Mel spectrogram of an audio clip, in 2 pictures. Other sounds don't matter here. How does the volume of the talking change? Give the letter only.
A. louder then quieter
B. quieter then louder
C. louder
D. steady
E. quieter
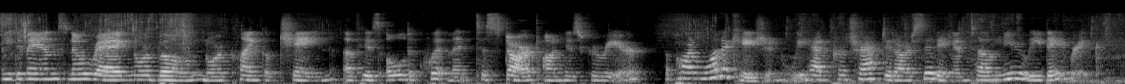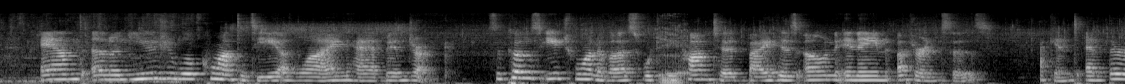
D.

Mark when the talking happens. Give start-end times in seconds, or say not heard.
0.0-11.1, 11.7-22.4.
